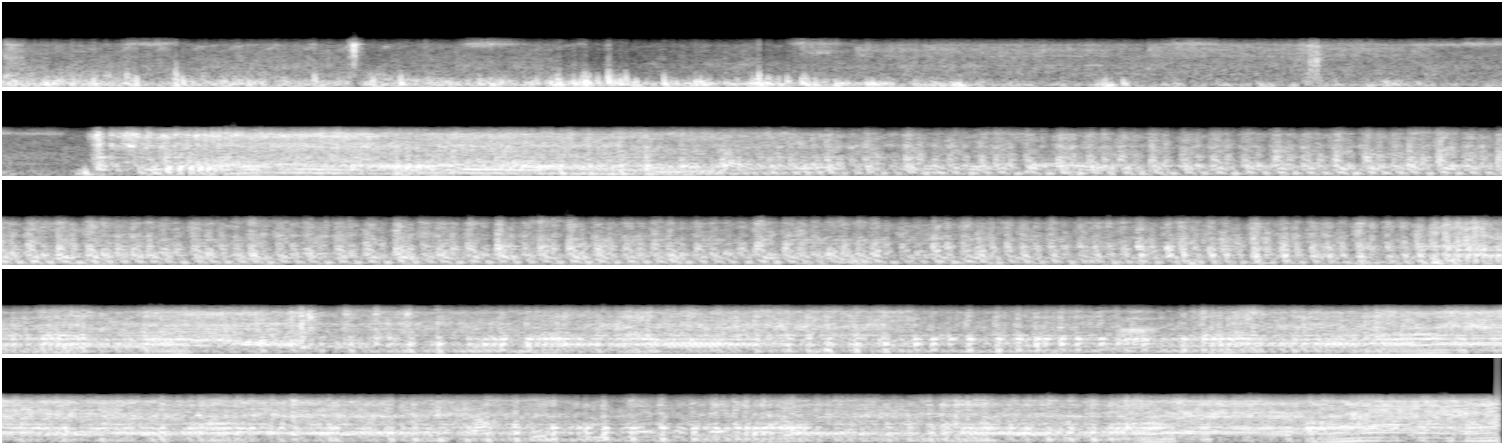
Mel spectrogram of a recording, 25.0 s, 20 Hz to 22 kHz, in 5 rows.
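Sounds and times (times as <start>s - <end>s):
two-stroke motorcycle engine revving: 5.3s - 25.0s.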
